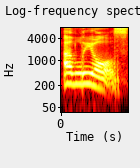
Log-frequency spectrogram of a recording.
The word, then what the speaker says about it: allele: know that's kind of a weird new word alleles that's how you say it so your cells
